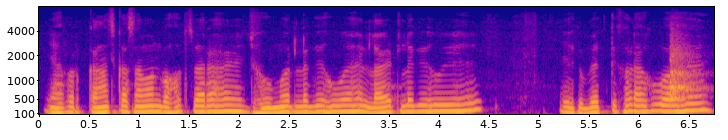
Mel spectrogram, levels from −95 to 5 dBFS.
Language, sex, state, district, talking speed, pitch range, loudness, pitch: Hindi, male, Delhi, New Delhi, 185 wpm, 140-165 Hz, -15 LUFS, 155 Hz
